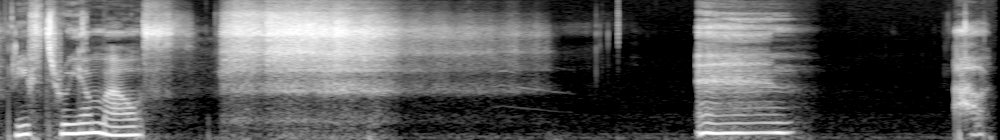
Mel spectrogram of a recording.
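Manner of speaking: calm, soft meditation guide; guided meditation. Acted. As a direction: ease them slowly into the breath. Leads a breathing exercise.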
